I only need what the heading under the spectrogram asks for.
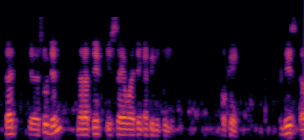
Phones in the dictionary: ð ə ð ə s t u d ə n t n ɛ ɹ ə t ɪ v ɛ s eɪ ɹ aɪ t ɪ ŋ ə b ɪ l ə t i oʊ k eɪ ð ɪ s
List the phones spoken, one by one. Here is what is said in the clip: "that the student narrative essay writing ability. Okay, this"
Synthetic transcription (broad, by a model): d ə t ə s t u d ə n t n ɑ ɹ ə t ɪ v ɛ s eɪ w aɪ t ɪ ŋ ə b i l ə t i oʊ k eɪ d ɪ s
